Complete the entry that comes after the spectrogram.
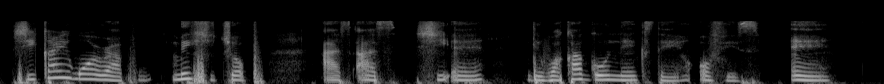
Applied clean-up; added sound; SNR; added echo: none; none; none; none.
